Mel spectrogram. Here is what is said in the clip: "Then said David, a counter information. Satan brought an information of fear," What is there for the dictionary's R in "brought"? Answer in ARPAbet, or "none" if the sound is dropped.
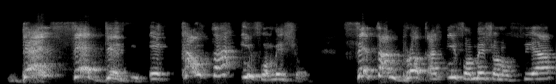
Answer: R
